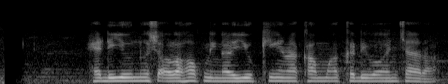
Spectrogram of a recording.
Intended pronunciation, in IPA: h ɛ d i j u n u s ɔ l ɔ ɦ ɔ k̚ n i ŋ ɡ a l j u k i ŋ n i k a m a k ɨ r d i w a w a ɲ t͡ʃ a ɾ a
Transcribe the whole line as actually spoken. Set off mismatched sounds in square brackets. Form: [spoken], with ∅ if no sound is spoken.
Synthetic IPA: h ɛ d i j u n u s ɔ l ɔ ɦ ɔ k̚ n i ŋ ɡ a l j u k i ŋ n [a] k a m a k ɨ r d i w a w a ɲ t͡ʃ a ɾ a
